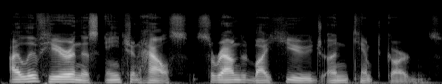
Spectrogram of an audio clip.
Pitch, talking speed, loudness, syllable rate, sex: 90 Hz, 165 wpm, -21 LUFS, 4.6 syllables/s, male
